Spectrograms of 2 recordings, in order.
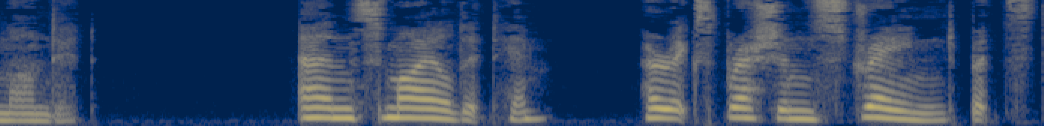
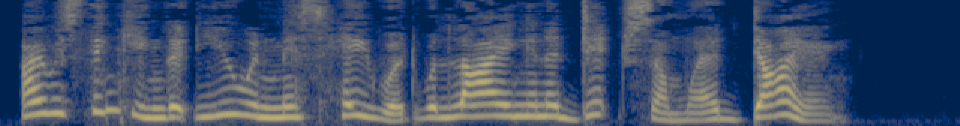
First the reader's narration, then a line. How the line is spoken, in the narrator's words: Anne snapped with a disgusted shake of her head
